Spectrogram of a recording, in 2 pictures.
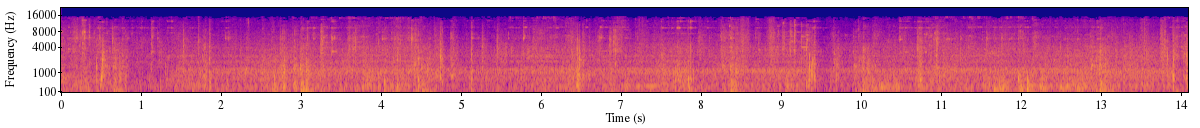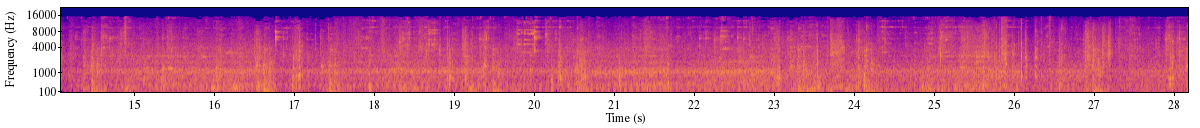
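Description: Metal knob-lock parts being handled and packed by hand: a dense run of small clicks and clinks of brass and steel pieces, with rustling of plastic bags and paper, over a steady background tone that sets in about a second and a half in.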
